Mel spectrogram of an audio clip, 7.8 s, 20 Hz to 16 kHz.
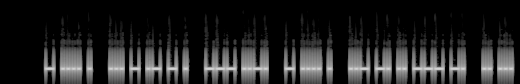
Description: Morse code, heard as a keyed tone, about 30 wpm, 700 Hz. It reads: THE STATE OF THE UNION IS
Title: Sentences from Top 1400 Words 30wpm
